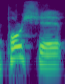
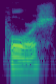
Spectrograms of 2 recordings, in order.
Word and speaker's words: Porsche: guys probably pronounce it Porsche but in German they Excel they call Porsche they pronounce the final e so I'm gonna pronounce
